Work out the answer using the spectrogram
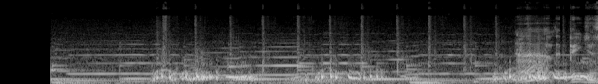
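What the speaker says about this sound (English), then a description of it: "The pigeons obviously like this dish vent." Pigeons coo on a roof in the video game Grim Fandango, repeated throaty rolling calls rising and falling in bursts over a steady musical background, close and fairly loud after a brief silent start.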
